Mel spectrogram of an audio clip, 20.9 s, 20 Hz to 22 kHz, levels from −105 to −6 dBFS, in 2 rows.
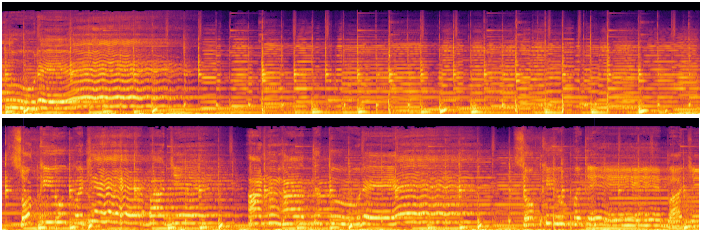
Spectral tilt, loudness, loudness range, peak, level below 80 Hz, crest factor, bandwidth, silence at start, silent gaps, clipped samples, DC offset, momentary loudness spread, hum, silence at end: -6 dB/octave; -13 LUFS; 5 LU; 0 dBFS; -24 dBFS; 12 dB; 15.5 kHz; 0 s; none; under 0.1%; under 0.1%; 8 LU; none; 0 s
